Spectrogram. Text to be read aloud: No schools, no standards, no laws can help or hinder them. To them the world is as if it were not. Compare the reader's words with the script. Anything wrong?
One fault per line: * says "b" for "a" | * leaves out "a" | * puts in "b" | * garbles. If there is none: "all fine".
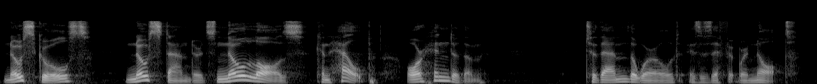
all fine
